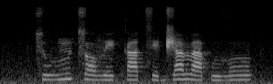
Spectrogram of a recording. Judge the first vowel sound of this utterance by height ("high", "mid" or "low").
high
